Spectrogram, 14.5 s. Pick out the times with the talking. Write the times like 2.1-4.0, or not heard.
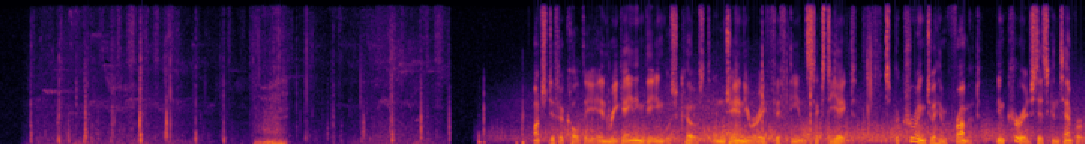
7.1-14.4.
